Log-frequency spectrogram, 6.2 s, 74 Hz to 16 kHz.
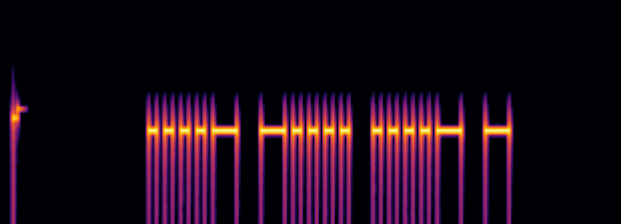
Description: Morse code, heard as a keyed tone, about 15 wpm, 700 Hz. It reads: 464T
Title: All Cut Numbers - 4-Digit 15wpm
